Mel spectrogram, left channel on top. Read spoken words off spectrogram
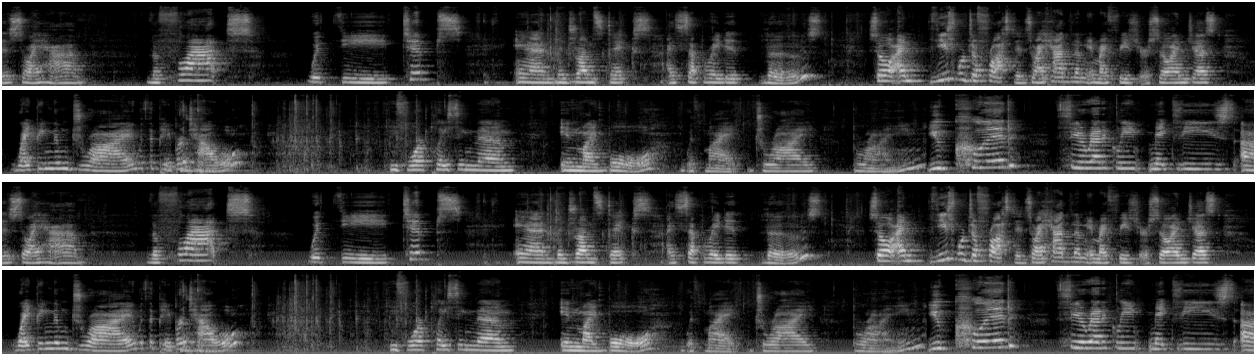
So I have the flats with the tips and the drumsticks. I separated those. So these were defrosted, so I had them in my freezer. So I'm just wiping them dry with a paper towel before placing them in my bowl with my dry brine. You could theoretically make these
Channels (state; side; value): noise; right; hum, 23 dB below the sound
